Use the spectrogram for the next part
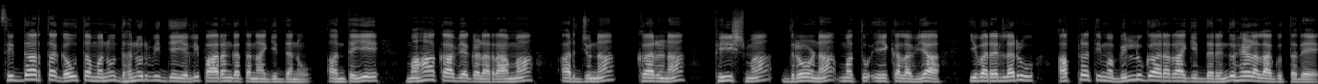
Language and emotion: Kannada, neutral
